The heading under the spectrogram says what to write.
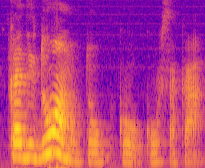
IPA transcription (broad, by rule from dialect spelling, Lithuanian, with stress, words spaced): kɐt ɪˈduɔmʊ ˈtuː kuː kuː sɐˈkɑː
